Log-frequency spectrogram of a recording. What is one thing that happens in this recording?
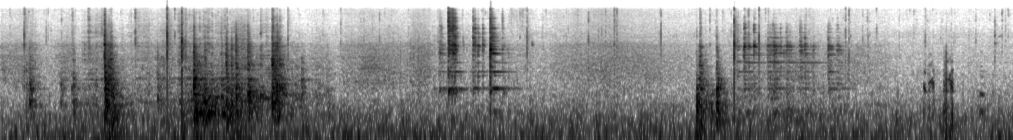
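A spoon scrapes and clinks against a metal pot.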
